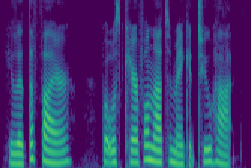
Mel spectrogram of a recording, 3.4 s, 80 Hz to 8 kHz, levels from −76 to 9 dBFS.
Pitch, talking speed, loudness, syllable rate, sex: 190 Hz, 235 wpm, -17 LUFS, 5.5 syllables/s, female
